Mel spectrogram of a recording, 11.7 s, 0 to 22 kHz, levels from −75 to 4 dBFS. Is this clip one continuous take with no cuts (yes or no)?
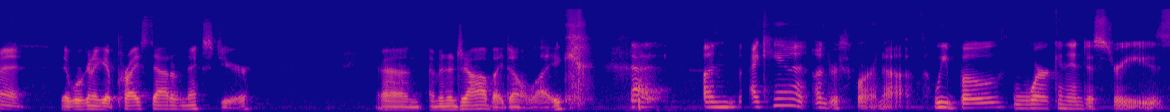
no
